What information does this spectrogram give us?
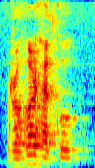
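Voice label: Santali male dry fish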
